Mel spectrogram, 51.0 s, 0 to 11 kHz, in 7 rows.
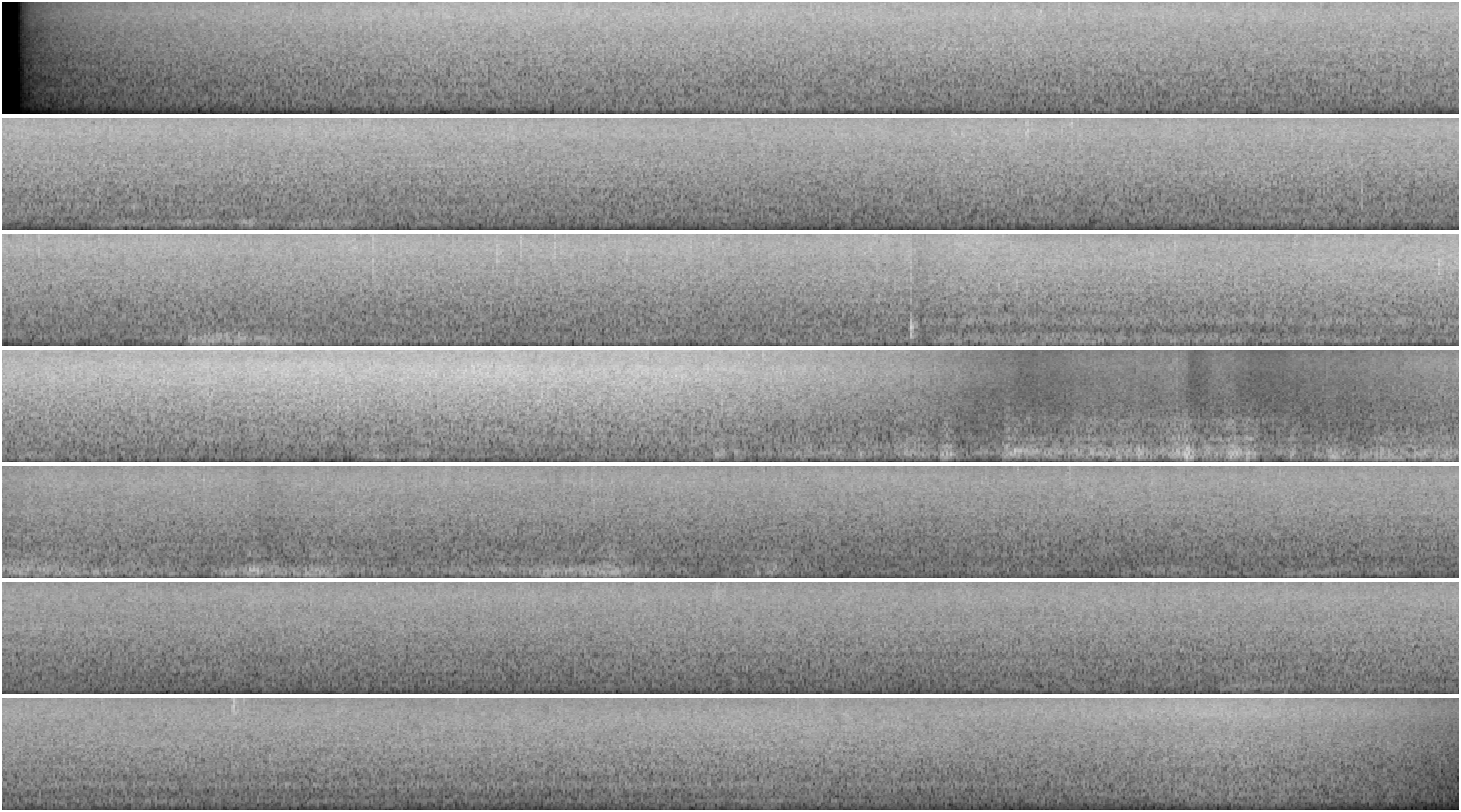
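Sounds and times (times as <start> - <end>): heavy rain: 0.1 - 50.9
thunder rumbling: 13.6 - 36.9, 40.8 - 48.4.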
